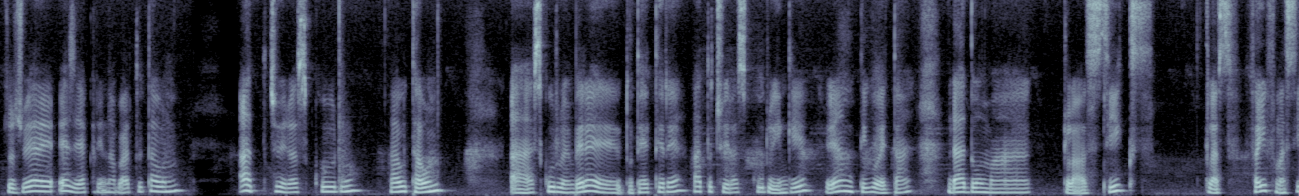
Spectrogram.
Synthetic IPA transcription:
z̥od͡ʒweezeakaɾenabat̪ut̪awnə | at̪u̥t͡ʃueɾasi̥kʰuɾu | awut̪awnə | asi̥kuɾuembeɾed̪ot̪et̪iɾeat̪ut͡ʃueɾasi̥kuɾueŋɡeɾeanit̪ikoet̪aɳdad̪oma | kla̰siks | klas | fajfunasi

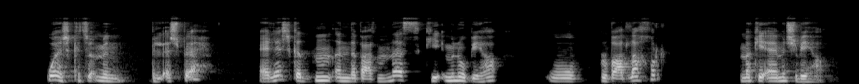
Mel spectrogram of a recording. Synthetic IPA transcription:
wæʃkæt̪əʔmən | bəlʔæʃbaħ | ʕlæʃkæt̪̚d̪ˤənːʔənːbɑʕd̪ˤənːæskæjəʔmənubiɦæ | w | lbɑʕd̪ˤəlʔæxəɾ | mækæjʔæmənʃbiɦæ

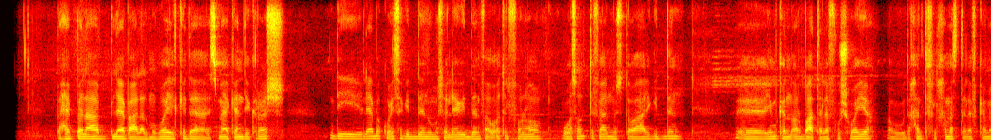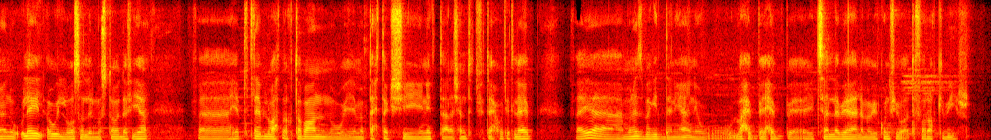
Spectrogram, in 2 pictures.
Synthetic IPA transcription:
b̥eħebːʔælʕableʕebʕalælmobæːjelked̪æʔesmahækænd̪ikɾˤæʃ | d̪iːloʕbækowæjːesæɡed̪ːænwemosælːejæɡed̪ːænfiʔæ̰wʔæ̰ːt̪elfɑɾˤɑːɣwewɑsˤɑlt̪fiːʕælmost̪æwæʕaːliɡed̪ːæn | jemkenʔɑɾˤbaʕt̪ælæːfweʃowæjːæʔæwd̪æxælt̪filxæmæst̪ælæːfkæmæːnwḛʔolæːʔelʔæwilːiwɑsˤɑlːelmost̪æwæd̪æfiːhæ | fæhejːæbet̪et̪læʕeblewaħd̪ækt̪ˤɑbʕɑnwemæbet̪eħt̪æːɡʃnet̪ːʕalæʃæːnt̪e̥t̪fæ̥t̪aħwet̪et̪læːʕeb̚ | fæhejːæmonæːz̬ebæɡed̪ːænjaʕniweḛlwaːħebːejħebːjet̪sælːæbihælæmːæbejækuːnfiwæ̰ʔt̪fɑɾˤɑːɣkebiːɾ

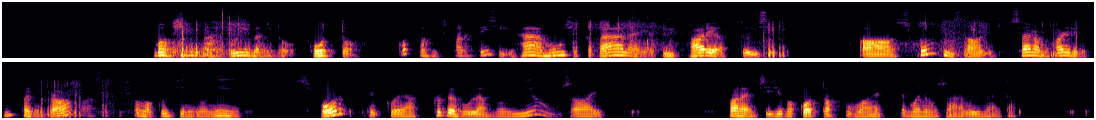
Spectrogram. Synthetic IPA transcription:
mɑinæɦvɯjmenːṵko̞t̪ːˑo̞̰h | ko̞t̪ːˑo̞ɦikspɑnet̪ːˑisʲihæːmuːsikːˑɑpæːlejɑt̪iːt̪hɑrjɑt̪ːˑuisḭ | ɑspo̞rd̪̥isɑːlihsælɑmhɑɾilikult̪niːpɑlʲjṵrɑvɑsik̪ːˑomɑkujkːˑiniɡ̥uniː | spo̞rt̪likːˑujɑkɤɡ̥eɦulːemjɯusɑːlih | pɑɾemsisjub̥ɑko̞t̪ːˑo̞humɑe̞t̪ːemɤnusɑ̰ḛvɤjmḛld̪̥ɑ

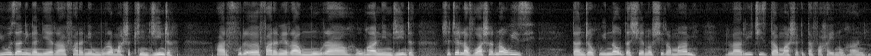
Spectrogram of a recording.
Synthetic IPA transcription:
iwzaniŋanierafaɾanemuɾəmaʃakʰiɳd͡ʒiɳɖ͡ʐə | aɾifuɾfaɾaneɾamuɾəuɦaniɳɖ͡ʐiɳɖ͡ʐə | saʈ͡ʂilavuaʃanawizi̥ | d̪̥aɳɖ͡ʐahuinawd̪aʃianawʃiɾamami̥ | laɾiʈ͡ʂizid̪amaʃakid̪afahajnahani̥

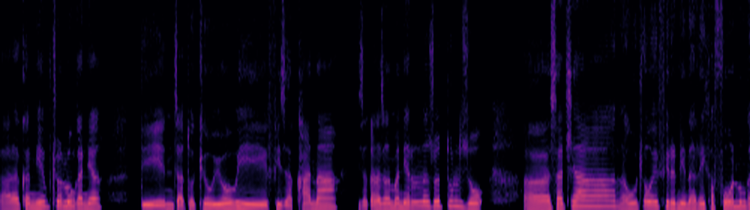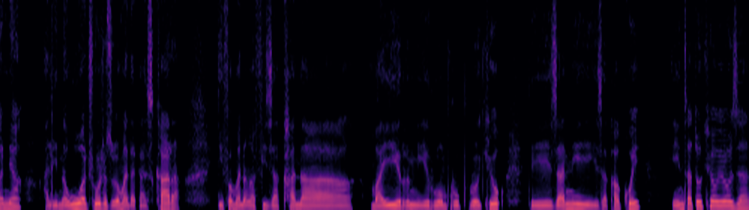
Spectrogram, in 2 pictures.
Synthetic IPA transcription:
aɾakənievuʈ͡ʂaluŋɡana | d̪̥enid͡ʒat̪wakeweefizakʰanə | izakanəzanimaneɾanəzot̪uluzo | saʈ͡ʂiarauaʈ͡ʂəwefiɾenenəɾekəfoaluŋɡania | alenəuaʈ͡ʂuaʈ͡ʂəzoomand̪aɡasi̥kaɾəd̪̥eefəmanaŋəfizakʰanə | maeɾiniɾuambropʰuɾakʰewd̪̥ezaniizakakwe | enid͡ʒat̪akewewzani̥

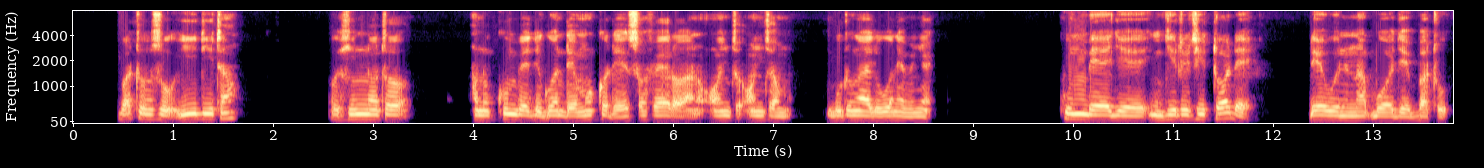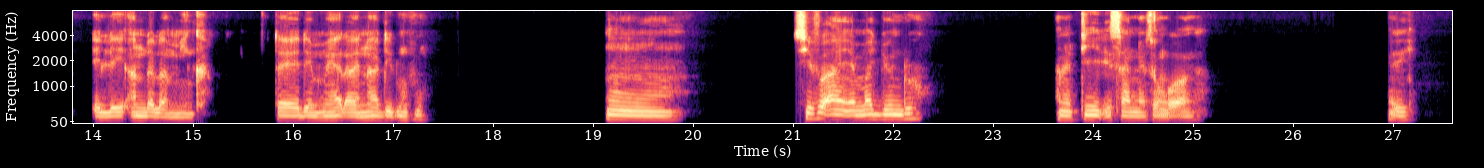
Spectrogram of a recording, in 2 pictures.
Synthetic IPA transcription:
batɔs̬ɔ̰ʔidita | ʔɔhinːɔtɔ | ʔanɔkumbed͡ʒɛɡɔnɗɛmɔkːɔɗɛsɔfɛɾɔ̰a̰na̰ʔɔnt͡ʃɔ̰ʔɔ̰ɲt͡ʃam | butuŋaːd͡ʒuwonɛmiɲɔj | kumbɛd͡ʒɛɲd͡ʒiɾititɔɗɛ | ɗɛwoninaɓɔd͡ʒɛbatɔ | ʔɛlejʔandalamːiŋkʰḁ | tajɛdɛmɛːɗaɛnadiɗumfu | sifaːnɛmad͡ʒundu | ʔanatiːɗisanːɛsɔ̰ŋɡɔ̰ːŋa | hḛj

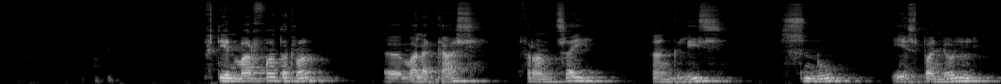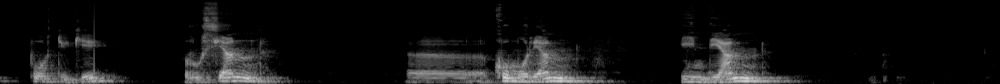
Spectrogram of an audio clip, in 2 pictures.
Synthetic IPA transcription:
fi̥t̪enimaɾufant̪aʈ͡ʂuã | malaɡasi̥ | frʔa̰nt͡saj | ãŋɡlisi̥ | snu | espaɲɔl | pɔrt̪yɡe | rusjannə | kʰomoɾiannə | ind̪iannə

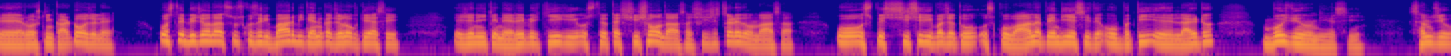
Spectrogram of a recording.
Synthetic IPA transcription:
t̪eːɾoːʃniːkəʈɦoːd͡ʒəleː | ʊst̪eːbɪt͡ʃõːnd̪aːsʊskoːs̬eɾiːbaːɾbʱiːkɛːnkaːd͡ʒoloːkt̪eːaːseː | d͡ʒənĩːkeneːɾeːbɪt͡ʃkiːkiːʊst̪eːʊt̪ːeːʃiʃõːnd̪aːsaːʃɪʃat͡ʃəɽeːd̪õːnd̪aːsaː | oːʊspɪt͡ʃʃiʃed̪iːbəd͡ʒaːt̪oːʔʊskoːʋaːnap̬ẽːnd̪iːɛsiːt̪eːʔoːbət̪iːlaːɪʈ | bʊd͡ʒd̪iõːnd̪iːɛsiː | səmd͡ʒoː

